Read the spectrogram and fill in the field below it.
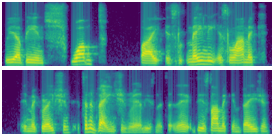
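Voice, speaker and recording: A man's voice: moderate pace, darkish tone, dry recording. Fervent man, dull audio. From Liverpool, England. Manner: fervent, emphatic, rising to preaching pitch. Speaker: guest. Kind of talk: political interview.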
